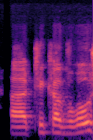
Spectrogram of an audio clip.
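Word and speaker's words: תִּקָּבְרוּ: Tikavro should have a meteg here by the kamatz to indicate that it's long. It's not a closed syllable.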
